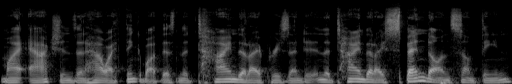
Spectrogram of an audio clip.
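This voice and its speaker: A man's fairly low, animated voice at a fairly quick pace, with ordinary pitch variation, in a very clean recording with a silent background. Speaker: construction company CEO. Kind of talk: casual interview chat.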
